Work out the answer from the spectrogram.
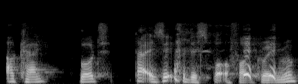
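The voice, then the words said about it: Michael Keane impression accent. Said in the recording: “your Michael Keane impression ... in your Michael Keane accent”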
